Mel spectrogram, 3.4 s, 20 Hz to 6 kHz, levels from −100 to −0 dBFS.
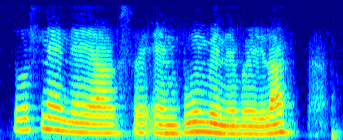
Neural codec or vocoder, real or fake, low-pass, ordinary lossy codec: codec, 16 kHz, 0.4 kbps, LongCat-Audio-Codec; fake; 5.4 kHz; none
